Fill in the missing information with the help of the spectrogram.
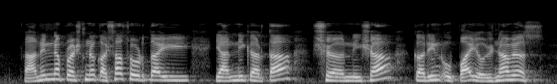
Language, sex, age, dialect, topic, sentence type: Marathi, male, 36-40, Northern Konkan, banking, statement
